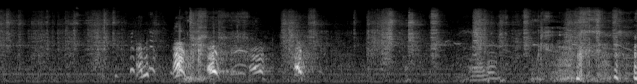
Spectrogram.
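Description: A dog yipping and barking while bounced on a trampoline: a quick run of high yips about two seconds in, then lower, shorter barks near the end, over repeated thuds of the trampoline mat.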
